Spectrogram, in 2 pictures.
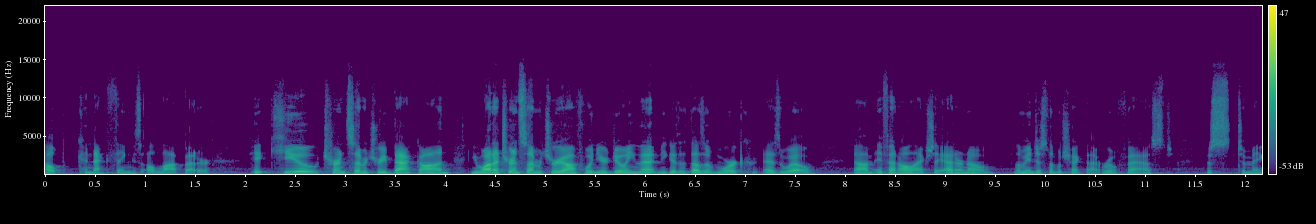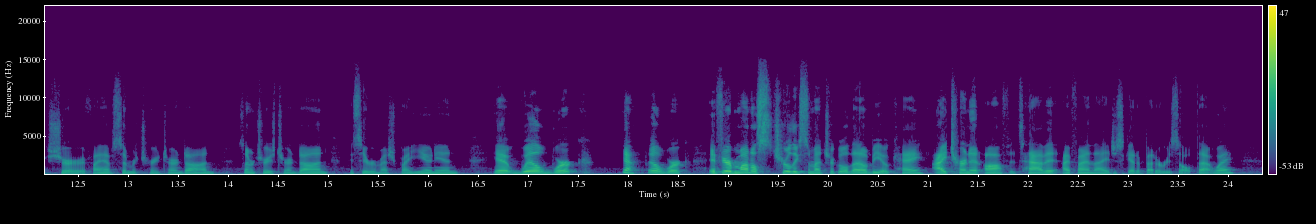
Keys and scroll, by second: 1.5 q, 6.2 s, 8.9 ctrl+z, 9.6 ctrl+shift+z, 12.7 z, 18.5 s.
